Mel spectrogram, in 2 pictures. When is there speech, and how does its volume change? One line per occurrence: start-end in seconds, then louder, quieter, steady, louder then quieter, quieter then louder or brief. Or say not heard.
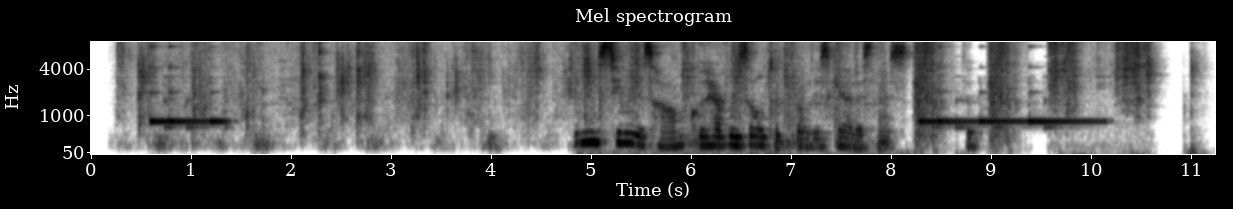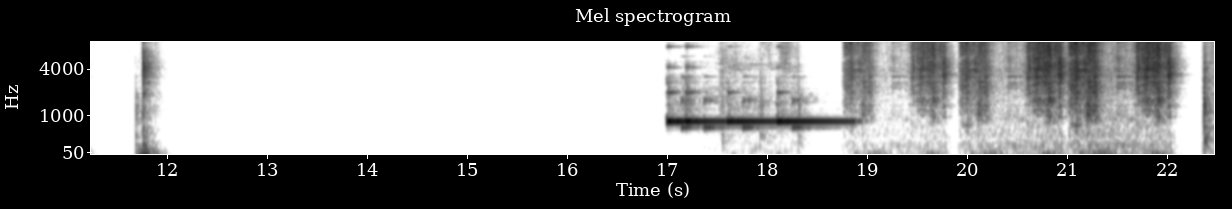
4.8-8.8 quieter.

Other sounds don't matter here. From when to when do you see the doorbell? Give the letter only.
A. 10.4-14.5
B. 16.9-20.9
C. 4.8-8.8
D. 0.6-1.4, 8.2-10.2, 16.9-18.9
D.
